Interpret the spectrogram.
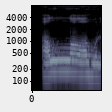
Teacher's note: لفظ اللہ کے لام کے اوپر کھڑا زبر ہے، اس کو کھینچیں گے، ہاں کو نرم سے ادا کریں گے.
